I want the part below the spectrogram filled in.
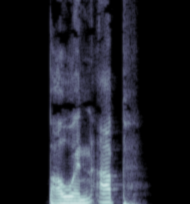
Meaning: inflection of abbauen: 1. first/third-person plural present 2. first/third-person plural subjunctive I
- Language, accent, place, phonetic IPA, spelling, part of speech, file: German, Germany, Berlin, [ˌbaʊ̯ən ˈap], bauen ab, verb, De-bauen ab.ogg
